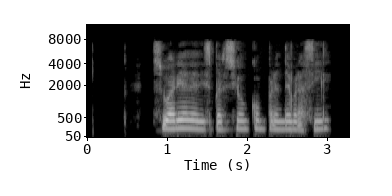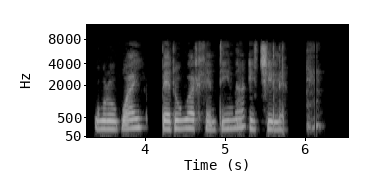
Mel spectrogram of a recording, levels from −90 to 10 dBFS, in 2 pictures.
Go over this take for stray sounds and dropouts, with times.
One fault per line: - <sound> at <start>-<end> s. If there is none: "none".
- throat clearing at 6.0-6.3 s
